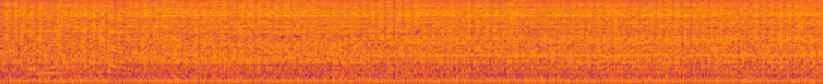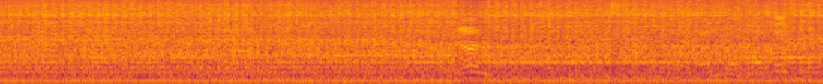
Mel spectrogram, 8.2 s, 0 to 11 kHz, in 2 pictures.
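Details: Oasis150 C/U small diesel that would not start after running out of diesel, now refuelled with the injector fuel line bled: an even, steady low thrum with a constant knocky diesel beat and no misses; normal running.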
